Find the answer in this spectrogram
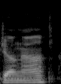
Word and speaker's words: Jung-ah: That's how like her name is pronounced in the Stonescape translation, Jung-ah, like Park Jung-ah.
